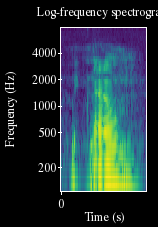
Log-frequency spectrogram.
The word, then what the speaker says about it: McNown: Is that how you pronounce his name? McNown? Yep. That's how you pronounce his name. Yep.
